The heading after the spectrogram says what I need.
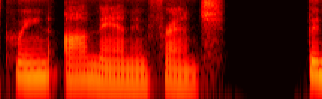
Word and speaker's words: Kouign Amann: variation on a traditional pronunciation Queen Amon is pronounced Queen a man in French the name can be a bit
